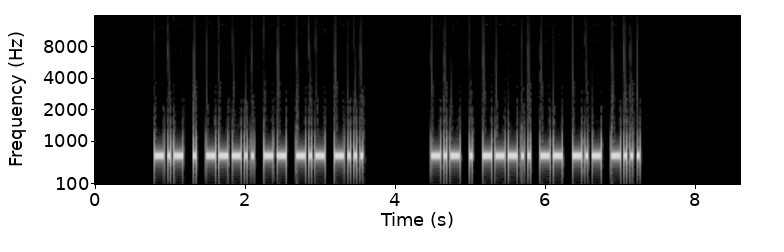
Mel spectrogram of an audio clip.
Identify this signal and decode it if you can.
Morse code, heard as a keyed tone, about 28 wpm, 700 Hz. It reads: KE8MKB KE8MKB
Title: USA Call Signs - 6 Characters - Repeated 2x - 28wpm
